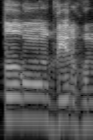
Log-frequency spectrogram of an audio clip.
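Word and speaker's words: تنذرهم: Kalau tunzirhum itu ro-nya dibaca tarkik atau tipis. Tipis itu gigi kita jadi kelihatan.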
